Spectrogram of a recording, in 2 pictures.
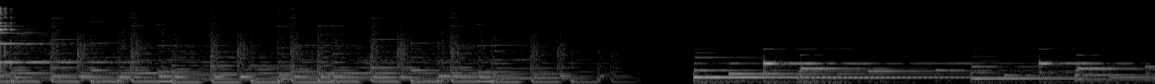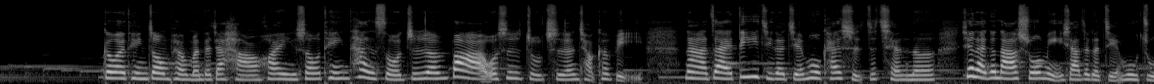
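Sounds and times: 
glasses clinking in a toast: 0.0 - 0.8
speech: 12.6 - 23.0.

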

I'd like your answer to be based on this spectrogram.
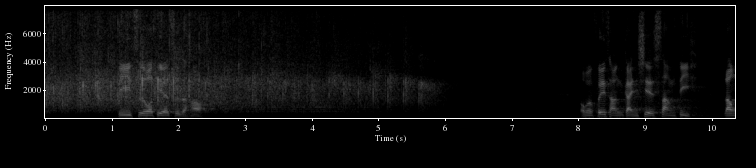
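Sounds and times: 
audience applause: 0.0 - 5.9
speech: 1.1 - 2.5, 8.0 - 10.3.

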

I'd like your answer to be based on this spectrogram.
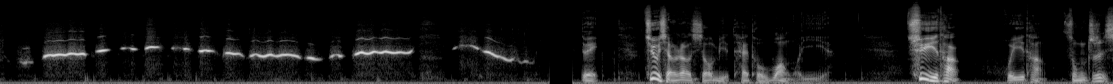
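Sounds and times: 
person whistling a melody alone: 0.0 - 5.4
speech: 5.8 - 8.4, 9.1 - 11.1.

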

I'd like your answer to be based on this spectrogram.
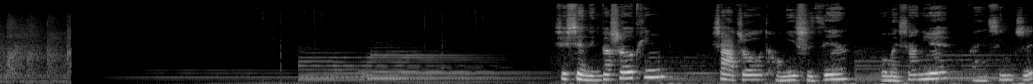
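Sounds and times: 
audience applause: 0.0 - 0.7
speech: 5.6 - 10.3.

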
